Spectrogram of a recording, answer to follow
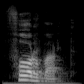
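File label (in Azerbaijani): "forvard", Azerbaijani; Orfoqrafiya Lüğəti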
